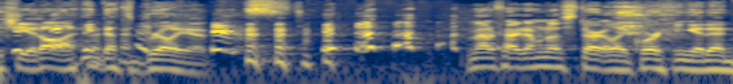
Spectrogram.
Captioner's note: laughing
